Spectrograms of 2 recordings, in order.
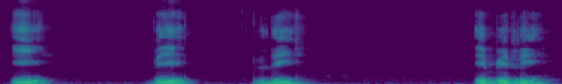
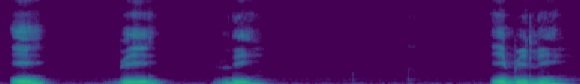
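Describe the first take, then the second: No difference in how they are said.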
